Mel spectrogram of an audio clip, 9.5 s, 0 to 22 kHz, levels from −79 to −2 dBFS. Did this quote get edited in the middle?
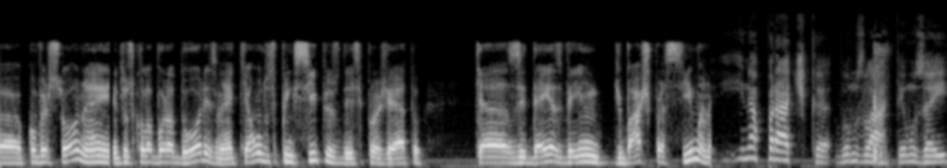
yes; 3 cuts; at 1.1 s, 7.1 s, 8.4 s

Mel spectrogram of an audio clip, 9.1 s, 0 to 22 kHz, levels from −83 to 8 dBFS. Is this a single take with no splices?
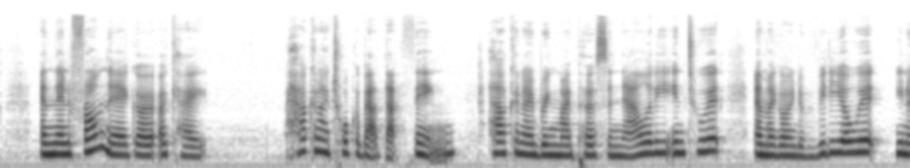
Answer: no; 1 cut; at 4.8 s

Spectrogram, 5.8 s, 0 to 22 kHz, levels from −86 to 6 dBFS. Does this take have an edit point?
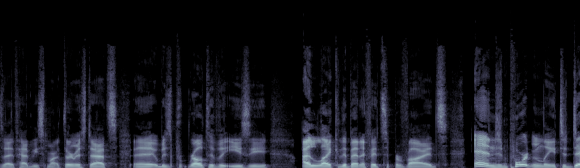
yes; 1 cut; at 1.3 s

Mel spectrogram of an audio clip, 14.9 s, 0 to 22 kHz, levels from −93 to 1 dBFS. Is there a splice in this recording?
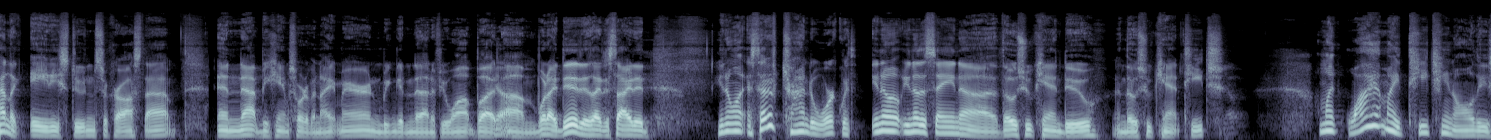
no; 0 cuts

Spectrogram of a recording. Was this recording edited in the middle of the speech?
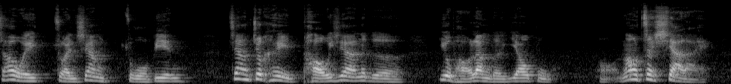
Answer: no; 0 cuts

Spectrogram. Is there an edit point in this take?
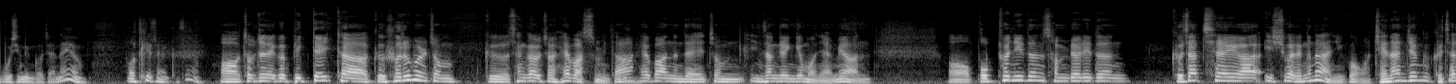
no; 0 cuts

